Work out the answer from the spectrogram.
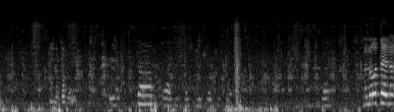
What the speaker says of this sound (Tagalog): Ay, aso ka?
